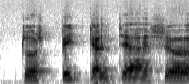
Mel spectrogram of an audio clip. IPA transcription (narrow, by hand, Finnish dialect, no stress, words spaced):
tuost pitkæltĕæˑ se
